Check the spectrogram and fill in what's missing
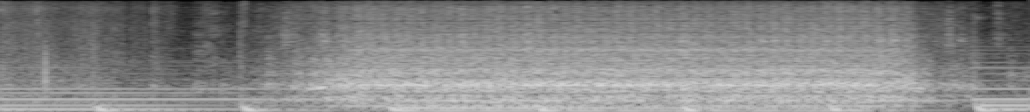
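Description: A sewing machine stitches a baker boy cap in one close, loud, steady run of rapid mechanical clatter, starting and stopping sharply, with no talk over it.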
